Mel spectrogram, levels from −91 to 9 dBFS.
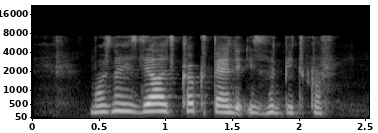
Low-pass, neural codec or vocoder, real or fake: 7.2 kHz; autoencoder, 22.05 kHz, a latent of 192 numbers a frame, VITS, trained on one speaker; fake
